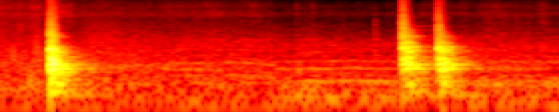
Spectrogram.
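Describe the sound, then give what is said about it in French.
Knocks on a beehive: three sharp, hollow raps, a single loud one followed after a pause by a quick pair. Between them there is near silence. “Je vais donner un coup sur la ruche, voir comment ils répondent.”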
